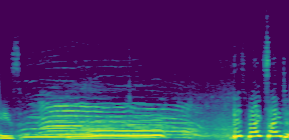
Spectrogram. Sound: crowd boos

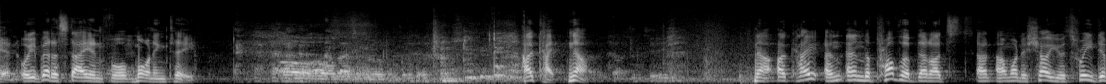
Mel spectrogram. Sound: jovial banter

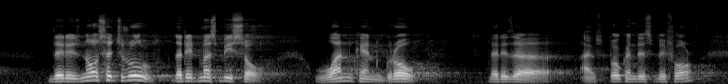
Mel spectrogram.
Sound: none

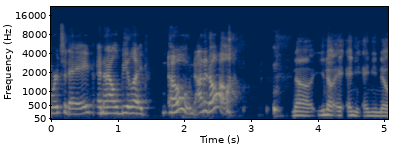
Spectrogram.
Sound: laughing

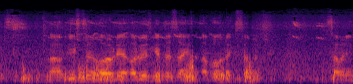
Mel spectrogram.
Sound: wind blows

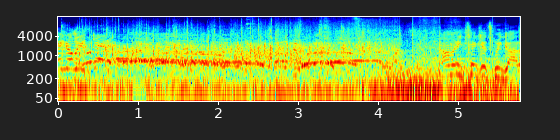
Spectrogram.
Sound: customers applauding

